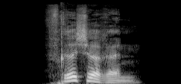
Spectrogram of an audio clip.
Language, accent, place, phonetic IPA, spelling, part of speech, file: German, Germany, Berlin, [ˈfʁɪʃəʁən], frischeren, adjective, De-frischeren.ogg
- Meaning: inflection of frisch: 1. strong genitive masculine/neuter singular comparative degree 2. weak/mixed genitive/dative all-gender singular comparative degree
